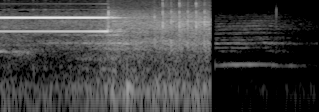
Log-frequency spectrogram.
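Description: Buzzer alarm of a solar power management controller sounding one steady, loud, high-pitched tone that cuts off sharply under a second in. It signals an over-current fault that has tripped the load line. A brief noisy crackle follows before it goes quiet.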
